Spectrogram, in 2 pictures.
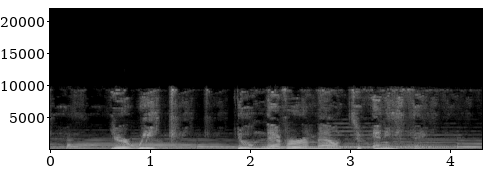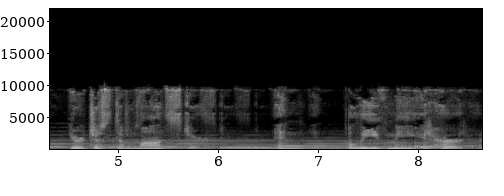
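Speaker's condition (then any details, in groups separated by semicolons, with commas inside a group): No condition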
